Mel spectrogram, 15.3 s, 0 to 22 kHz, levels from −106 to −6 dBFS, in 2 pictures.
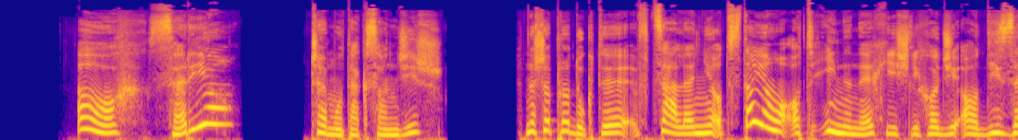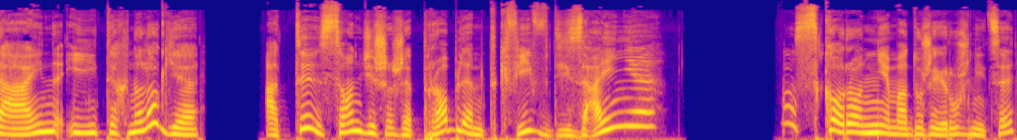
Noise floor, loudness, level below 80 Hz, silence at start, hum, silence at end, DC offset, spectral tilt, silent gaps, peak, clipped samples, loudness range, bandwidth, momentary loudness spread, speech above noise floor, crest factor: under -90 dBFS; -13 LUFS; -34 dBFS; 0.6 s; none; 0 s; under 0.1%; -4.5 dB/octave; 1.82-2.26 s, 3.35-3.86 s, 9.18-9.56 s, 12.78-13.43 s; 0 dBFS; under 0.1%; 3 LU; over 20 kHz; 7 LU; over 78 dB; 14 dB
